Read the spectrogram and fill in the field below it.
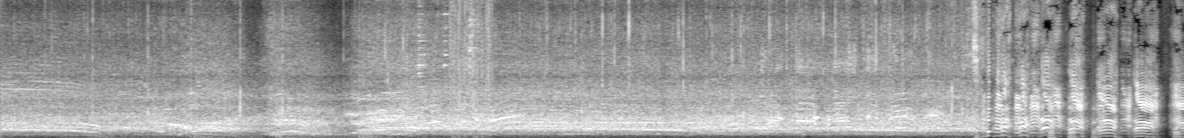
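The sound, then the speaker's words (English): A loud, dense crowd at a WWE NXT house show where Samoa Joe won the NXT title, in a fan video, roars and cheers continuously, a wash of voices with shouts rising above it, then rhythmic chanting pulses in the final seconds. “You know what I like about these fan reaction videos is hearing the crowd before the WWE mutes the mic, the crowd.”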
